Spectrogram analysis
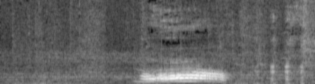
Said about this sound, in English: The sea beast lets out a couple of sharp, like, screeches.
